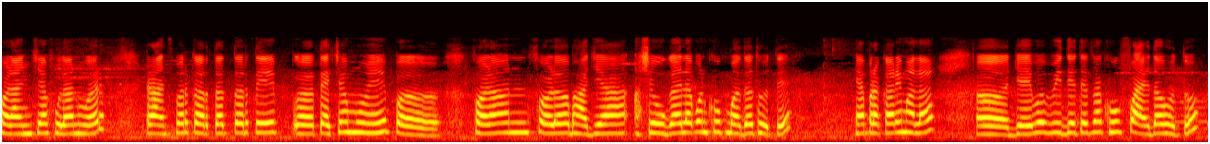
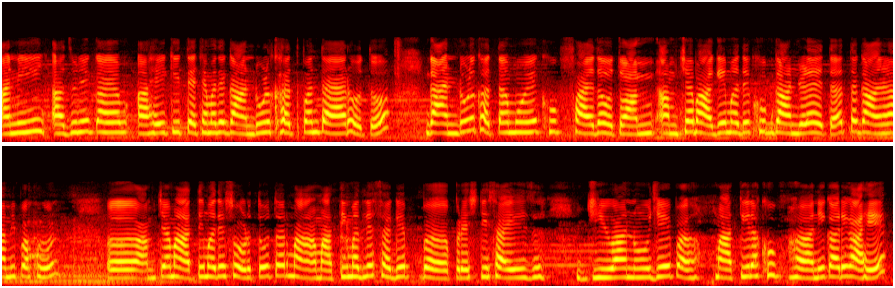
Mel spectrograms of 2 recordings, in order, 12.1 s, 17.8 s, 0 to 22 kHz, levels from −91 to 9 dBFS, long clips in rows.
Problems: none marked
